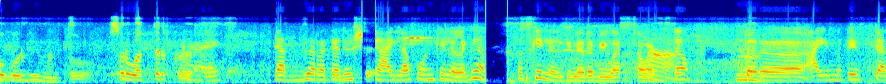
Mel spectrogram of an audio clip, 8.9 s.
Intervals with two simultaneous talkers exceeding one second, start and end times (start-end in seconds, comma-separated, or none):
none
